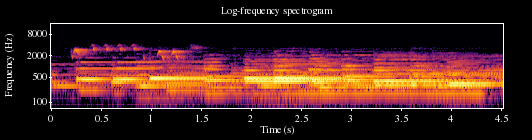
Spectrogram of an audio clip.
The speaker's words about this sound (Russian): А соловей залился еще громче, еще слаще. Пение его так и хватало за сердце.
